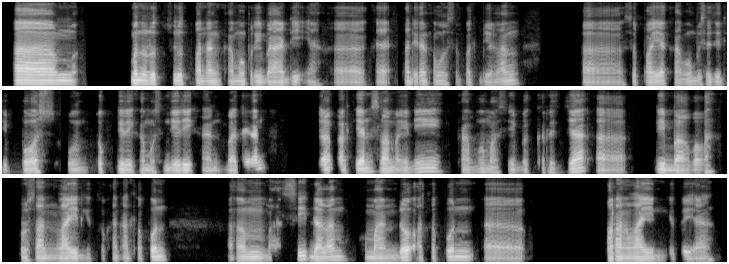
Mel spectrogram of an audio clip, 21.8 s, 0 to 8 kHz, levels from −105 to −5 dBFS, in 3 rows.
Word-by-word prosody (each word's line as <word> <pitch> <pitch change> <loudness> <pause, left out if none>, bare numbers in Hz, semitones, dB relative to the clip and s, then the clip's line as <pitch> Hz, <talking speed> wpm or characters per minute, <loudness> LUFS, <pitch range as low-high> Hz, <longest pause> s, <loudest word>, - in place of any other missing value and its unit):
mmm, 105 -1 +9 0.6
menurut 110 0 +5
sudut 105 -1 0
pandang 95 -1 +2
kamu 90 +1 -2
pribadi 85 -2 0
ya, 80 - -8 0.2
eee, 80 0 -4
kayak - - -4
tadi 85 0 -2
kan 100 - +1
kamu 100 +1 -4
sempet 85 -1 -11
bilang, 85 +6 -4 0.6
eee, 80 0 -5
supaya 85 +4 0
kamu 85 +1 -6
bisa 85 - -6
jadi 85 0 -6
bos 95 +3 +1
untuk 85 -2 -6
diri 85 -3 +3
kamu 80 0 -4
sendiri 85 0 +3
kan? 75 0 -6
Berarti - - -1
kan, - - +3 0.6
dalam - - +4
artian 95 +2 +3
selama 90 -4 +1
ini 110 +5 0 0.2
kamu 90 +4 -5
masih 90 -1 -7
bekerja, 85 +5 0
eee, 80 0 -3 0.3
di 95 - +3
bawah 85 +4 0 0.3
perusahaan 90 -2 0
lain, 85 +2 +4
gitu - - -22
kan, - - -8
ataupun, 105 +2 0 0.6
mmm, 95 -1 +1
masih 90 +7 -3
dalam 95 +3 +3
komando 85 -2 +2
ataupun, 105 0 -1
eee, 80 -1 -1 0.9
orang 90 -2 +4
lain 90 -1 +4
gitu - - -7
ya. 75 +3 -3
90 Hz, 145 wpm, -27 LUFS, 85-100 Hz, 0.9 s, mmm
